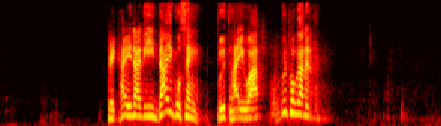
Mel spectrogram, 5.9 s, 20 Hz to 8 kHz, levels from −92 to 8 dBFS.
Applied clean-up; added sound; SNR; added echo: neural mask model DeepFilterNet 3.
